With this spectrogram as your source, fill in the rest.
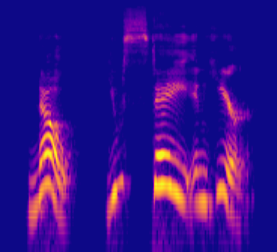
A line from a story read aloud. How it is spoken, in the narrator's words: hissed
